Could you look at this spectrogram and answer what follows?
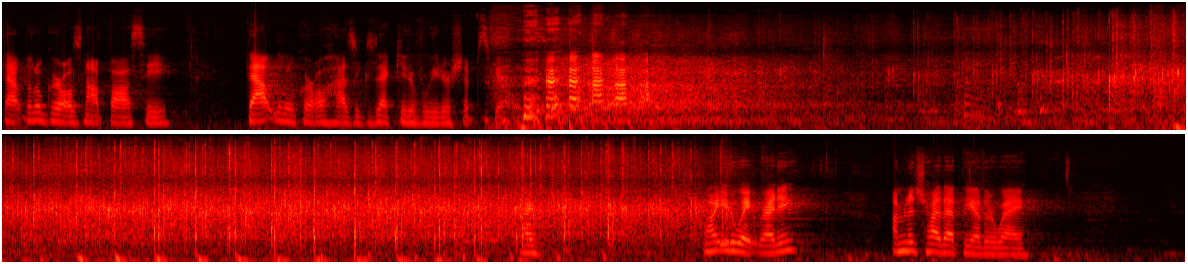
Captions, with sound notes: that little girl is not bossy, that little girl has executive leadership skills. >> [LAUGH] [LAUGH] [APPLAUSE] >> Okay, I want you to wait, ready? I'm going to try that the other way.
